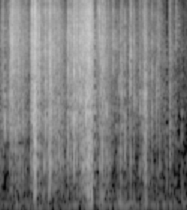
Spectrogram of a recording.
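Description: A plastic wrapper crinkles and tears.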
